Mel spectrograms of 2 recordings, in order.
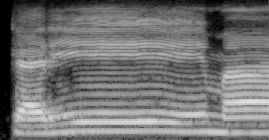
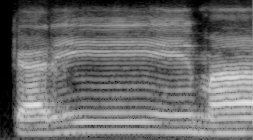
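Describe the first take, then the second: Both takes have the same delivery.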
